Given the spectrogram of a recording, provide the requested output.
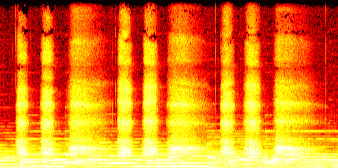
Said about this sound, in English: Allowing full body breath, stomach, chest, let go. That's it. Keep going. Keep breathing. Keep breathing.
